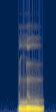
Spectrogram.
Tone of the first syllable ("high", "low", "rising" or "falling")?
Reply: falling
